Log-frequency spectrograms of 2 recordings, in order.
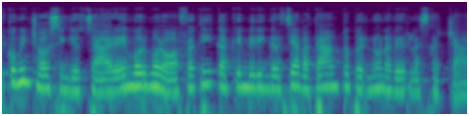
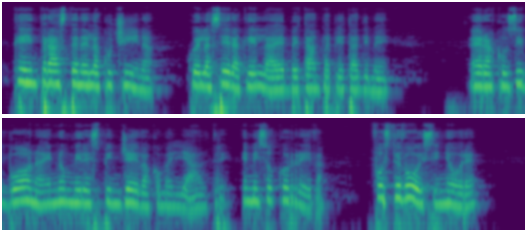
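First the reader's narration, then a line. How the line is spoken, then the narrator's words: Voice choked with tears. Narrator (Italian): ella disse con voce soffocata dal pianto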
